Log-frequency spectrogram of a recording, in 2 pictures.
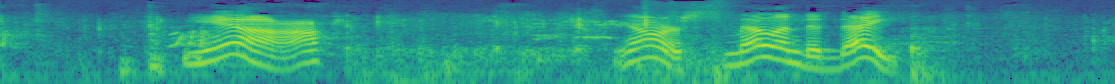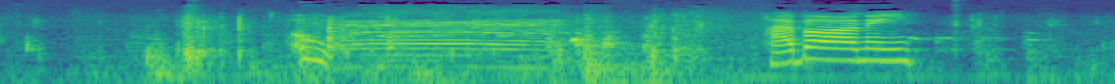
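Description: Goats bleat loudly close by.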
